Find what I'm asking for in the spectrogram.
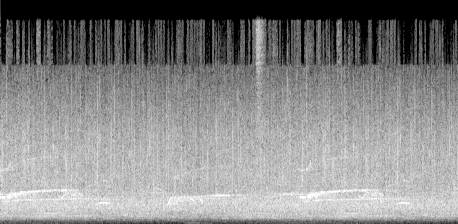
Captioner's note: applause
